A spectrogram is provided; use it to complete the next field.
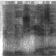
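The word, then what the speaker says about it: Laugier: Lugier. Hey, look Lugier. at that. Look, I can speak French now. Lugier.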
